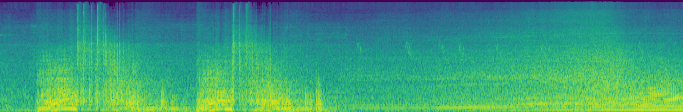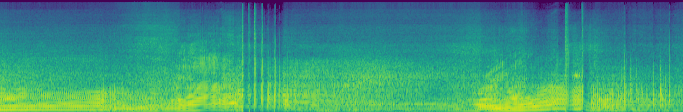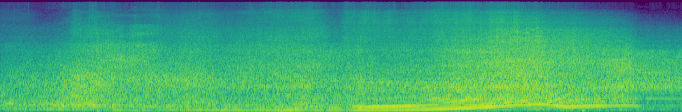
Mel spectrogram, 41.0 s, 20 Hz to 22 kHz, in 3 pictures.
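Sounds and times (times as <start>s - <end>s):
car engine revving: 0.0s - 40.9s
rapid exhaust pops: 1.4s - 7.2s, 18.4s - 19.6s, 25.0s - 27.4s.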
